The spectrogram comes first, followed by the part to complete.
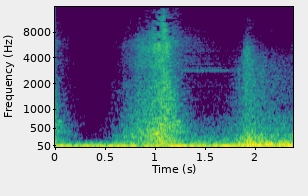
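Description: Channel logo sting: a whoosh swelling to a peak about a second in and a second whoosh near the end, over a deep, steady bass rumble that cuts in abruptly with a hit.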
